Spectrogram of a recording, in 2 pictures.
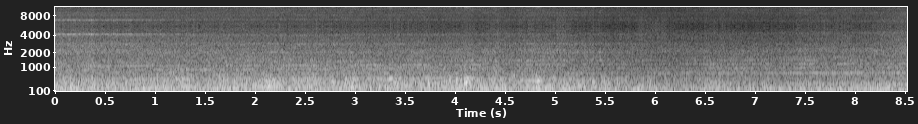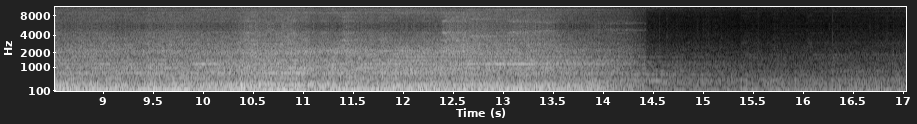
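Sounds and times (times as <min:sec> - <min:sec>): train wheels rumbling: 0:00.0 - 0:14.5
low train drone: 0:00.0 - 0:17.0.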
